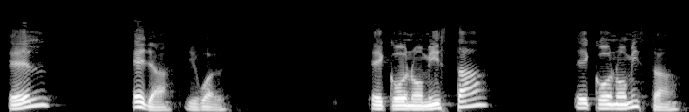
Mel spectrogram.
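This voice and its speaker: Guy teaching spanish real slow, voice swings up and down a lot, dull dry lo-fi sound. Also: mid-range voice, dry recording. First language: Arabic. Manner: drills single words with long pauses between. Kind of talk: slow, deliberate language lesson.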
